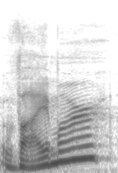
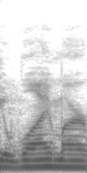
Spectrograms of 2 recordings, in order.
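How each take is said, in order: First: The name begins with a V sound. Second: The name begins with a W sound.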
